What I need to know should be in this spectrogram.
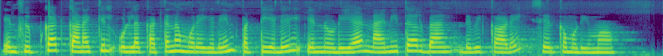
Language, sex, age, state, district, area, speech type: Tamil, female, 18-30, Tamil Nadu, Erode, urban, read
